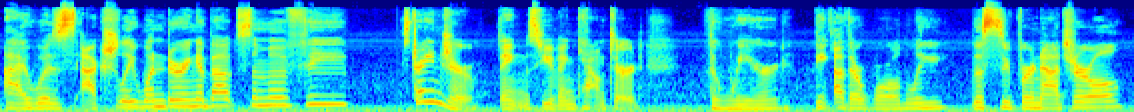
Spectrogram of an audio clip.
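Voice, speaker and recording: A woman's voice: fairly low pitch, lively intonation, normal speed, a little hiss or hum, close to an everyday voice. A woman playing a curious, determined young wrestler in a video game cutscene, conversational and earnest.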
